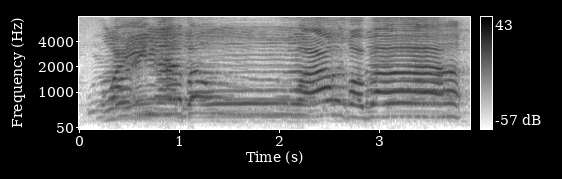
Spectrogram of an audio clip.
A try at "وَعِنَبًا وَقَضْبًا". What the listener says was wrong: وعنبا وقضبا جی انس کی آواز آ رہی ہے، وعقبا نہیں، وقضبا، قاف کی آواز ضاد کی آواز، قاف کو ضاد سے ملائیں گے، وقضبا۔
